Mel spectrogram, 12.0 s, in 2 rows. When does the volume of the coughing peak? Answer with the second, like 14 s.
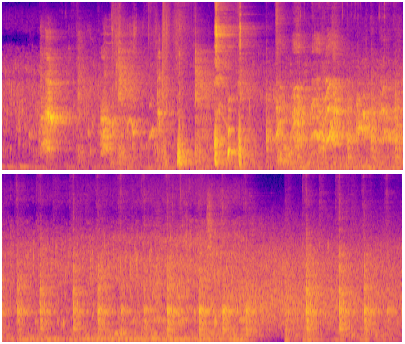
3 s.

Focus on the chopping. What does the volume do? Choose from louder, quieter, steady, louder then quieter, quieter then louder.
louder.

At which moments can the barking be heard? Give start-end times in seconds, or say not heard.
0.4-2.4, 4.1-6.0, 8.2-10.0.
